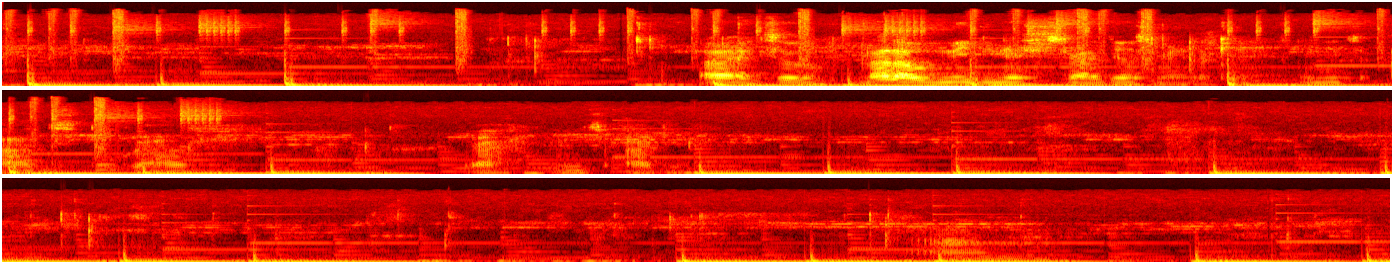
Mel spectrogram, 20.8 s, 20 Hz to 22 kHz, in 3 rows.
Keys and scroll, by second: 3.1 space, 4.6 space, 6.3 space, 14.7 space, 16.4 space, 18.8 space.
